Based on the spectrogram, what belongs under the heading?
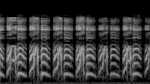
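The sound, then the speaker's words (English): A toy horn squeaks out a fast, steady run of about eight nasal, high-pitched honks, each rising then dipping, mimicking a goose's call. It is fairly loud, with no voices. “Obviously, this isn't a replica goose horn. It's the closest I could find.”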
